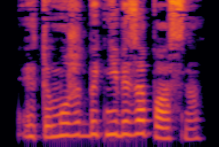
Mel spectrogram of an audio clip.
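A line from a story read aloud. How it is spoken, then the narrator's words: Timid protest. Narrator (Russian): робко протестовал Крапивин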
